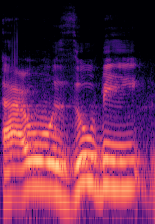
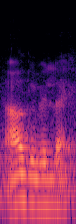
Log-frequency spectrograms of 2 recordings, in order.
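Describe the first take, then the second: First: أعوذ said slowly with a full rounded u before بي; full damma demo. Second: أعوذ بالله dropped low and soft with the final vowel swallowed; wrong clipped damma. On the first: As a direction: stretch the ذ into ذُ slowly. (أعوذ ببطء مع ضمة كاملة) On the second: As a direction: clip the ending lazily. (أعوذ بالله بلا ضمة وبصوت منخفض) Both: Shown as a demonstration. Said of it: "مو أعوذ بالله".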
